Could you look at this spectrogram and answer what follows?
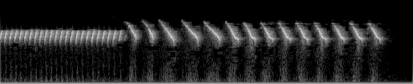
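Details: Canary in 'tembakan pedas' song style: a fast buzzy trill, then a series of about twelve sharp descending whistled notes repeated roughly every quarter second.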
